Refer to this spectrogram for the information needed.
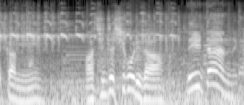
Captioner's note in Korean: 새 울음소리만 가득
